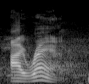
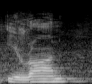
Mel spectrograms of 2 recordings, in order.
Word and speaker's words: Iran: Our country is named Iran, not Iran.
